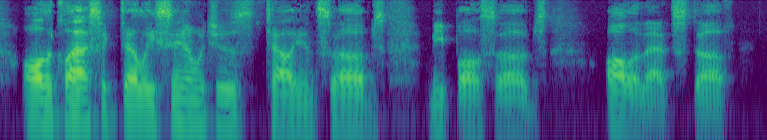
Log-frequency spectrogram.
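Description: In an ordinary speaking voice, a man with an American accent talks at a moderate pace, his pitch medium with ordinary variation. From Massachusetts, US (Brookline). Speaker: food podcast host. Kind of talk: casual monologue. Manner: casual, rambling with fillers.

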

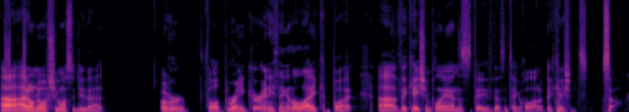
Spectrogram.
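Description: Moderately paced, this man has an ordinary speaking voice at a medium pitch with fairly even intonation. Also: very clean recording, silent background. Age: 20s. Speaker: podcast host, graduate assistant in sports information. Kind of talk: solo podcast recap. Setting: solo podcast recording. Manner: casual, with frequent fillers and restarts.

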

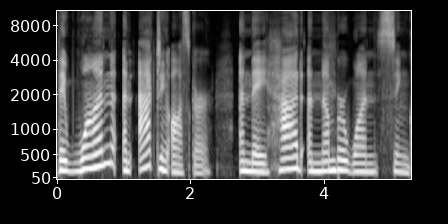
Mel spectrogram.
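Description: With lively intonation, a woman speaks at a very slow pace in a dry, close sound with no echo. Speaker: podcast co-host. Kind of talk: casual interview conversation. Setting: studio.

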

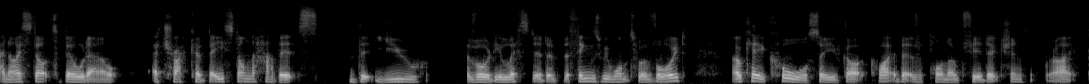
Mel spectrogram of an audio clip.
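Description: Recorded very cleanly with a silent background and a dry, close sound with no echo, a man with a British accent talks at a fairly quick pace. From Britain. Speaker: dating coach. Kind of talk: casual chat.

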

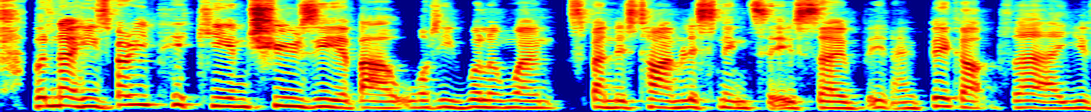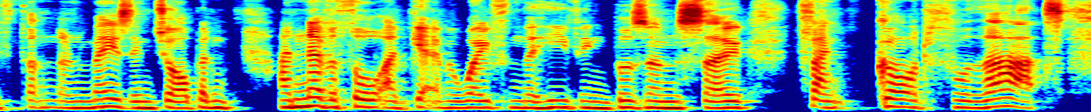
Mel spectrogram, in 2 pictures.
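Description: A woman with a British accent talks at a fairly quick pace with hardly any pauses. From United Kingdom. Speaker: podcast host. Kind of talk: casual interview chat. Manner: animated, chatty.

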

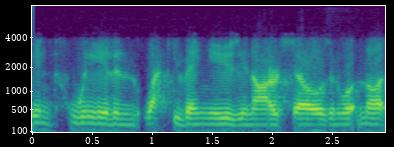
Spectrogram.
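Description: A man with an Australian accent, fairly low-pitched, in a monotone, flat delivery. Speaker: professional wrestler. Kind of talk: interview. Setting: remote call.

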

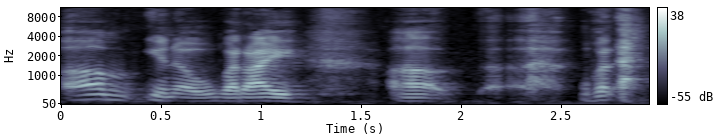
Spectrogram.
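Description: Using ordinary pitch variation, a man with an American accent speaks at a moderate pace in a medium pitch. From United States. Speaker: playwright and political satirist. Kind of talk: interview conversation. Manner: halting, many fillers and repetitions.

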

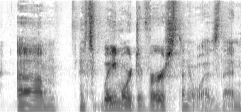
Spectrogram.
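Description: A man with an American accent and a fairly low pitch sounds somewhat breathy, with fairly even intonation. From United States. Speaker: writer and author. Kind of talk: casual chat.

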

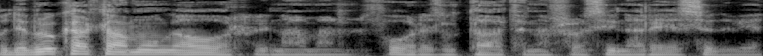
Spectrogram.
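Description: A man with a Bosnian accent speaks at a fairly low pitch. His tone is dark and mellow, and somewhat breathy. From Bosnia, former Yugoslavia. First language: Bosnian (speaking Swedish). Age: 50s. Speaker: local politician and youth football coach. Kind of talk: interview conversation. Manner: hesitant, many fillers.

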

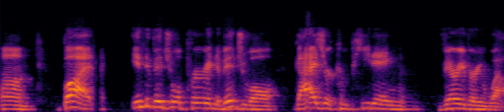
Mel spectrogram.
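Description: The voice is somewhat breathy, moving at a moderate pace with lively intonation. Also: man, fairly high pitch for a man. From New Jersey, Princeton area. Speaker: lacrosse club director and coach. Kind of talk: interview.

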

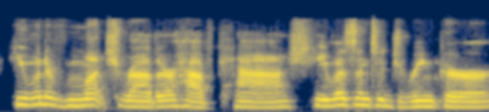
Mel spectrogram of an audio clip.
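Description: Against a quiet background, a woman with a fairly low voice speaks at a fairly slow pace. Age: 40s. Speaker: psychic and magic teacher. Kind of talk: casual chat.

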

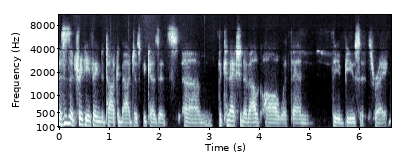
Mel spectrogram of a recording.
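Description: In an American accent, a plain, everyday voice speaks at a moderate pace with ordinary pitch variation. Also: man, medium pitch for a man. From New Jersey. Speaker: professor. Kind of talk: casual interview.

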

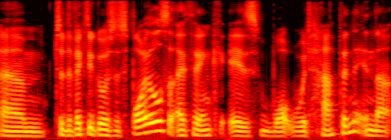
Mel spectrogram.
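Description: A man speaks with a British accent at a fairly low pitch. His pitch varies in an ordinary way. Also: very clean recording, silent background. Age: young. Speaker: political commentator. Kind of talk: debate.

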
